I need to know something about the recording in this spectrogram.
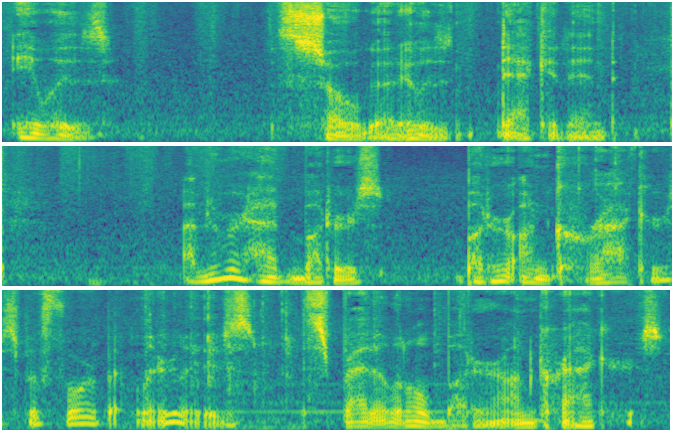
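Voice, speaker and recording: A soft-spoken man chatting casually on an ASMR gaming livestream, rambling unhurriedly and often slipping toward a whisper. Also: fairly low pitch, very animated, normal speed, vocal fry, background noise. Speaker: livestreamer playing a video game.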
